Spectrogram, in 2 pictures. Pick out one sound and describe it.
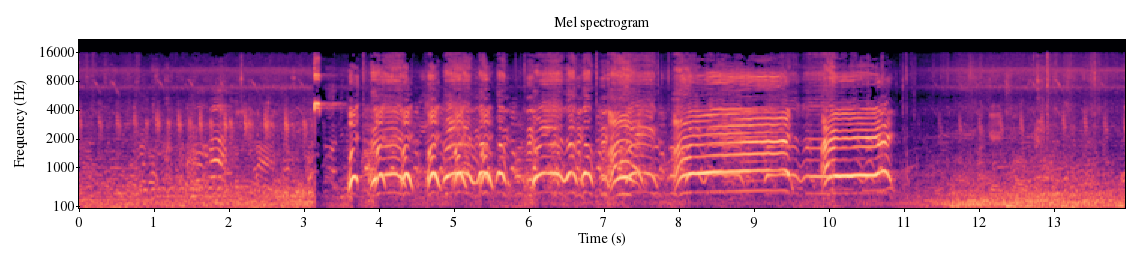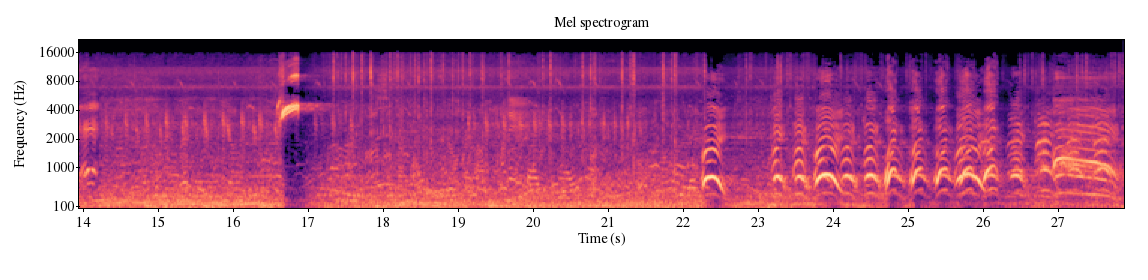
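A crowd murmurs in the open air.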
